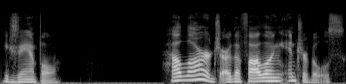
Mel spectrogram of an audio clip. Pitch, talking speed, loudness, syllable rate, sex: 135 Hz, 120 wpm, -17 LUFS, 6.5 syllables/s, male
